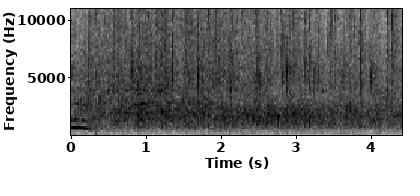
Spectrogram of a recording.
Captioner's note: audience applauds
